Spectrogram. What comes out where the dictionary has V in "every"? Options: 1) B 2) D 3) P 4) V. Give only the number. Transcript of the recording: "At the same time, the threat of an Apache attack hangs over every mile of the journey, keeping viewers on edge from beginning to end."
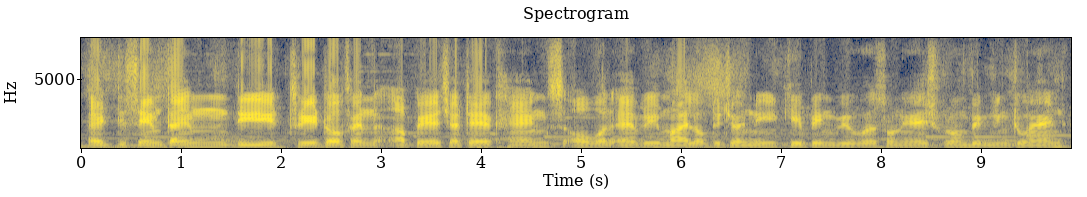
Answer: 4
